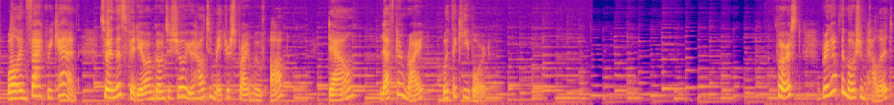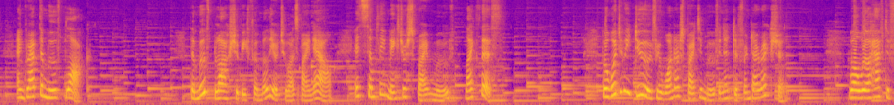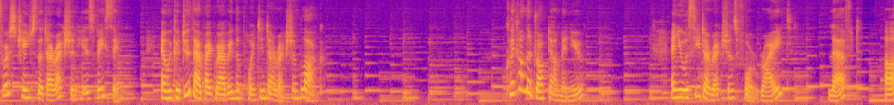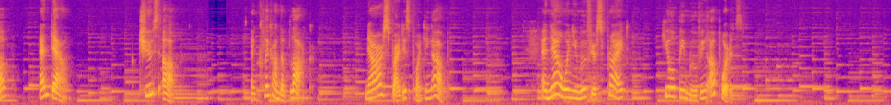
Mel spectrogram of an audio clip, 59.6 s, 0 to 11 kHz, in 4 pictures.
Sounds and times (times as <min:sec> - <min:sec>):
Music: 0:00.0 - 0:59.5
Speech: 0:00.2 - 0:04.8, 0:05.5 - 0:08.2, 0:13.0 - 0:16.4, 0:18.1 - 0:23.3, 0:25.0 - 0:28.0, 0:29.1 - 0:31.8, 0:32.5 - 0:35.2, 0:38.2 - 0:39.6, 0:41.0 - 0:43.0, 0:43.6 - 0:44.8, 0:45.4 - 0:45.9, 0:47.0 - 0:47.7, 0:48.9 - 0:49.9, 0:50.8 - 0:52.2, 0:53.7 - 0:55.2, 0:55.8 - 0:57.1.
